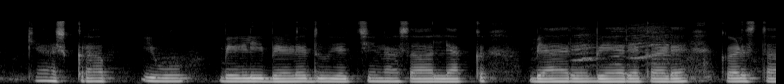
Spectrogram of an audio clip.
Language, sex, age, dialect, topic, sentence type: Kannada, male, 18-24, Northeastern, agriculture, statement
